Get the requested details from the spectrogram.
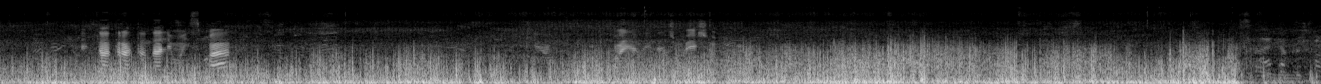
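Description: Strong wind blusters outdoors.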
